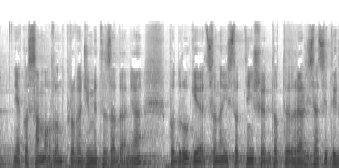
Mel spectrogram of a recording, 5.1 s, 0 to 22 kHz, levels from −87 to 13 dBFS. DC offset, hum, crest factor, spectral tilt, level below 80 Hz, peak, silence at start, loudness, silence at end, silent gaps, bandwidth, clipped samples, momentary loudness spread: under 0.1%; none; 14 dB; -5.5 dB/octave; -34 dBFS; -2 dBFS; 0 s; -17 LUFS; 0 s; none; 12.5 kHz; under 0.1%; 4 LU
